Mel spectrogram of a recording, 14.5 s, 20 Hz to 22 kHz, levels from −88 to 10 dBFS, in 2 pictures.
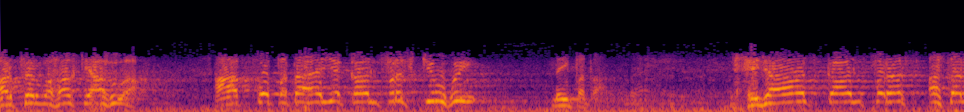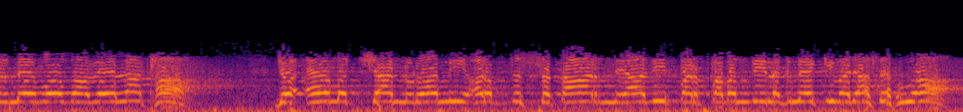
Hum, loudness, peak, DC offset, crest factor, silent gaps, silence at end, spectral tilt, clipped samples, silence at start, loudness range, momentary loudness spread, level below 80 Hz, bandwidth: none; -18 LUFS; -4 dBFS; under 0.1%; 14 dB; none; 0 s; -3.5 dB/octave; under 0.1%; 0 s; 3 LU; 16 LU; -34 dBFS; 4.9 kHz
